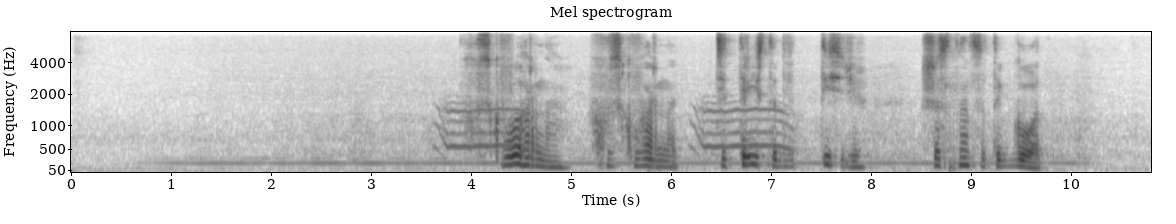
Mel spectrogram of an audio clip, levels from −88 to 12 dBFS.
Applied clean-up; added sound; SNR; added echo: none; Dog; 9 dB; none.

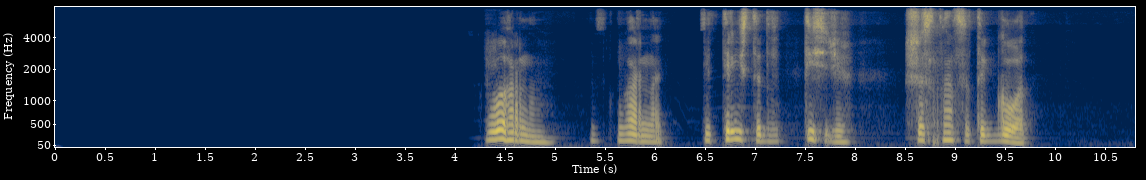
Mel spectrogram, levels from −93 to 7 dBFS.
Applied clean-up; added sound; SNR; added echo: neural mask model DeepFilterNet 3.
